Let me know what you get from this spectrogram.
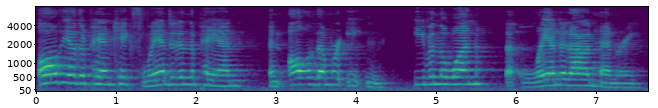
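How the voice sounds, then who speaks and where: A woman reading a picture book aloud to children in an expressive storytime style, with playful asides to her young listeners. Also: fairly high pitch, a little slow. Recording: roomy echo, distant microphone.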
